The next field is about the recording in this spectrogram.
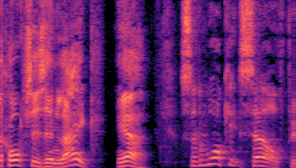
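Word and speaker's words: lijk: You know what Phil you know I'm I'm native Dutch in Dutch corpse is like l i j k and it's pronounced lake right?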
